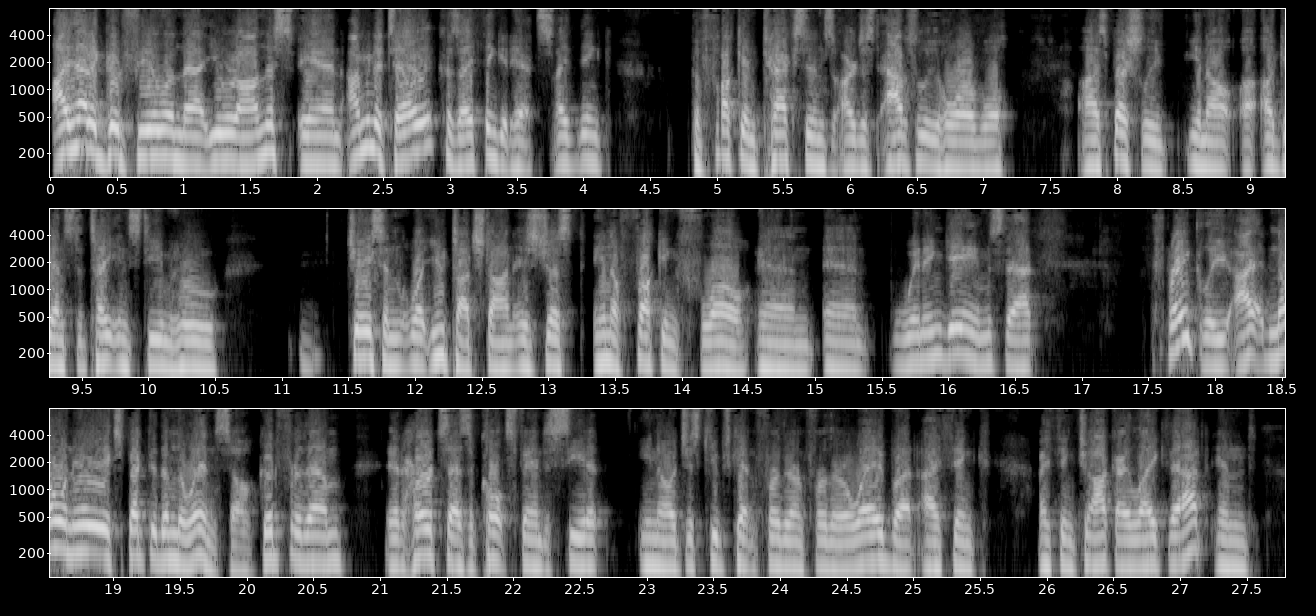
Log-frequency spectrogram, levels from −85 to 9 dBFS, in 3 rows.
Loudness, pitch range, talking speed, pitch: -15 LUFS, 135-165 Hz, 205 wpm, 145 Hz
